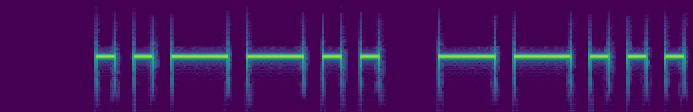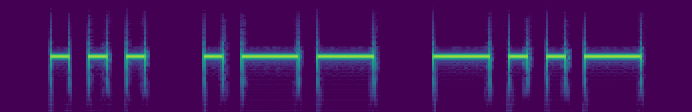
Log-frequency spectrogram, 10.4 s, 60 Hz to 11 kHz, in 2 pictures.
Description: Morse code, heard as a keyed tone, about 8 wpm, 800 Hz. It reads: ?7SWX
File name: LEZIONI / 10 SIGNS / 10D COMA 8wpm 3749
